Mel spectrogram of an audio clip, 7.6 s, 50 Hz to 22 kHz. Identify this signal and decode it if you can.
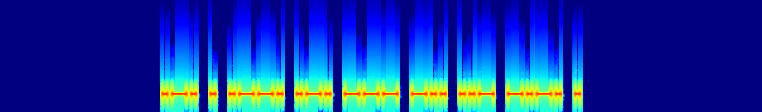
Morse code, heard as a keyed tone, about 25 wpm, 700 Hz. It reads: REPRODUCE
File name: practice / 25wpm / 9 Letter Words - First 3 Letters Given - 25wpm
